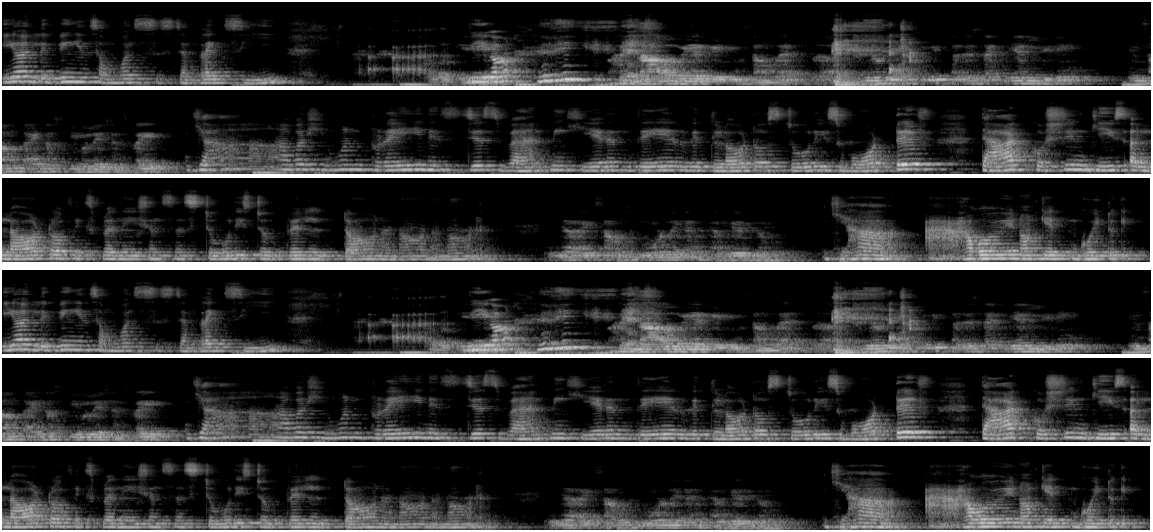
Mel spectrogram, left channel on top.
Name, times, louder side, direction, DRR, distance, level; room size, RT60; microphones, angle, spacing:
voice 1, 0.0-3.1 3.9-4.0 4.4-6.4 8.3-8.9 13.3-27.8 31.3-31.9 32.2-34.2, left 1 dB, 5° right, 3 dB, 0.7 m, -24 dB
voice 2, 4.2-5.0 6.1-10.9 11.2-13.1 18.3-18.4 27.5-27.8 28.4-30.8, right 1 dB, 15° left, -7 dB, 2.3 m, -27 dB
6.0 x 5.7 x 2.8 m, 0.79 s
head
